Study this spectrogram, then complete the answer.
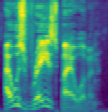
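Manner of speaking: ordinary talk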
